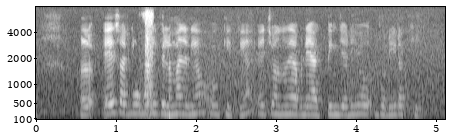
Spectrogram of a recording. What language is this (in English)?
Punjabi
